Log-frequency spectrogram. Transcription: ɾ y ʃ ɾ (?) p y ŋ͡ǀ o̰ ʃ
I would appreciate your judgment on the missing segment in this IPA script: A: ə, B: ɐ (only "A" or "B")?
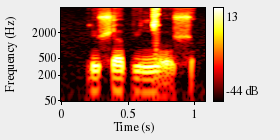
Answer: A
